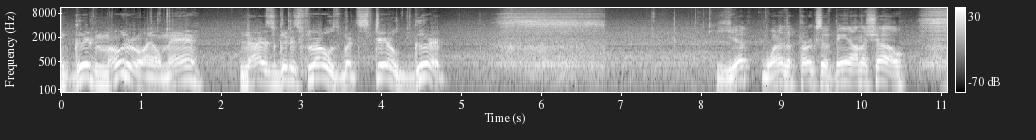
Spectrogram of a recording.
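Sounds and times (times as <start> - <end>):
mouth slurping sip: 5.4 - 6.8, 10.7 - 11.0.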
